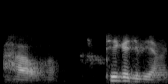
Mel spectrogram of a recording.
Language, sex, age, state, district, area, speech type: Hindi, male, 60+, Madhya Pradesh, Balaghat, rural, conversation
